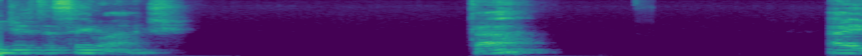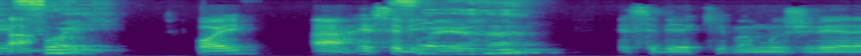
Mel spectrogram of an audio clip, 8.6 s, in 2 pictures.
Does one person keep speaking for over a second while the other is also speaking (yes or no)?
no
